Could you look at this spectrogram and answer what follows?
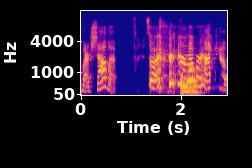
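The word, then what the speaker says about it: Warszawa: words you know because before i went to warso i thought that that's how it was pronounced and then i learned it's pronounced varshava so i remember hanging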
